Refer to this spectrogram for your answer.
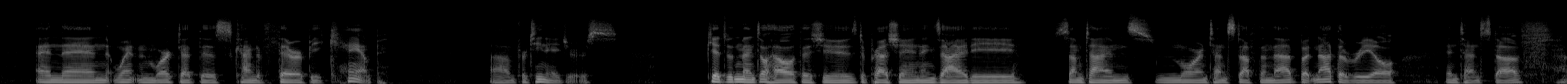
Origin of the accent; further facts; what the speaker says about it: Golden Valley, Minnesota, United States; I grew up in Golden Valley, Minnesota, suburb of Minneapolis, Minnesota.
